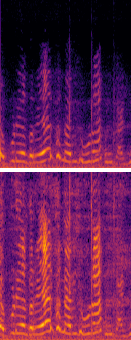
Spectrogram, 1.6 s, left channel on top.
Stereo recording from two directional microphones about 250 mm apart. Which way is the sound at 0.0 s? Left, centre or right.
Right.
